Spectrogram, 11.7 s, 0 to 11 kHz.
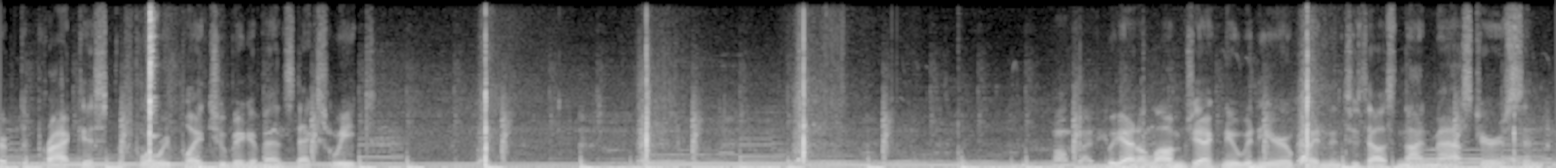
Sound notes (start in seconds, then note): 2.8 slow jazz music; 3.4 club whacking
